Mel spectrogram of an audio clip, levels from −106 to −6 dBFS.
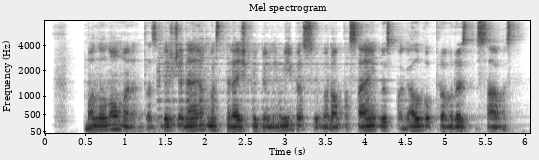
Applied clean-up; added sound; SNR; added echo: neural mask model DeepFilterNet 3.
